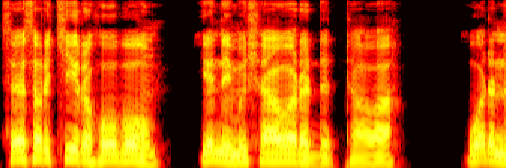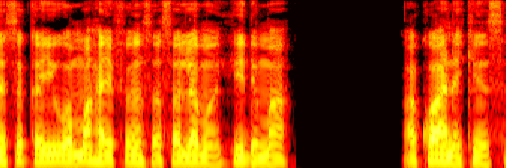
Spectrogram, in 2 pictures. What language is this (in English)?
Hausa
